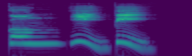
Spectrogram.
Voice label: "gong1yi4bi4", chinese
